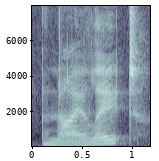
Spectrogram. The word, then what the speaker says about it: annihilate: the word annihilate um annihilate so we have second syllable stress here that means letter a is going to be vowel schwa unstressed sounds like uh and then we have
